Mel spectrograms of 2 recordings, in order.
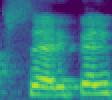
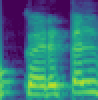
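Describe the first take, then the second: First: Said in the usual way. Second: करकल, circle begun with a k; wrong first consonant. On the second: Shown as a demonstration. Teacher showing an embarrassing mistake, करकल with a hard k for circle. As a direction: swap the opening s of circle for k, करकल. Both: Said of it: "सर्कल को करकल बोल दिए".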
